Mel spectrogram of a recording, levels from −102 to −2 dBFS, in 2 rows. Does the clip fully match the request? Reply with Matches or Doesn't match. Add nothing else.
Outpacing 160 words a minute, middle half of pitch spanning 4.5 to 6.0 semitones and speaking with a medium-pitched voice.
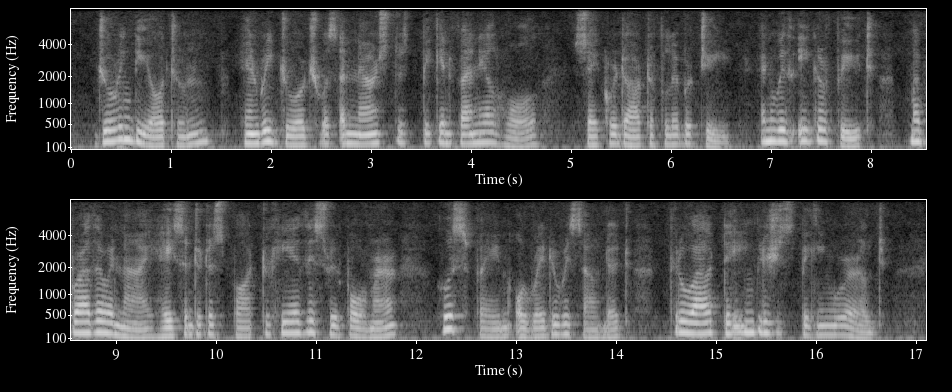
Doesn't match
